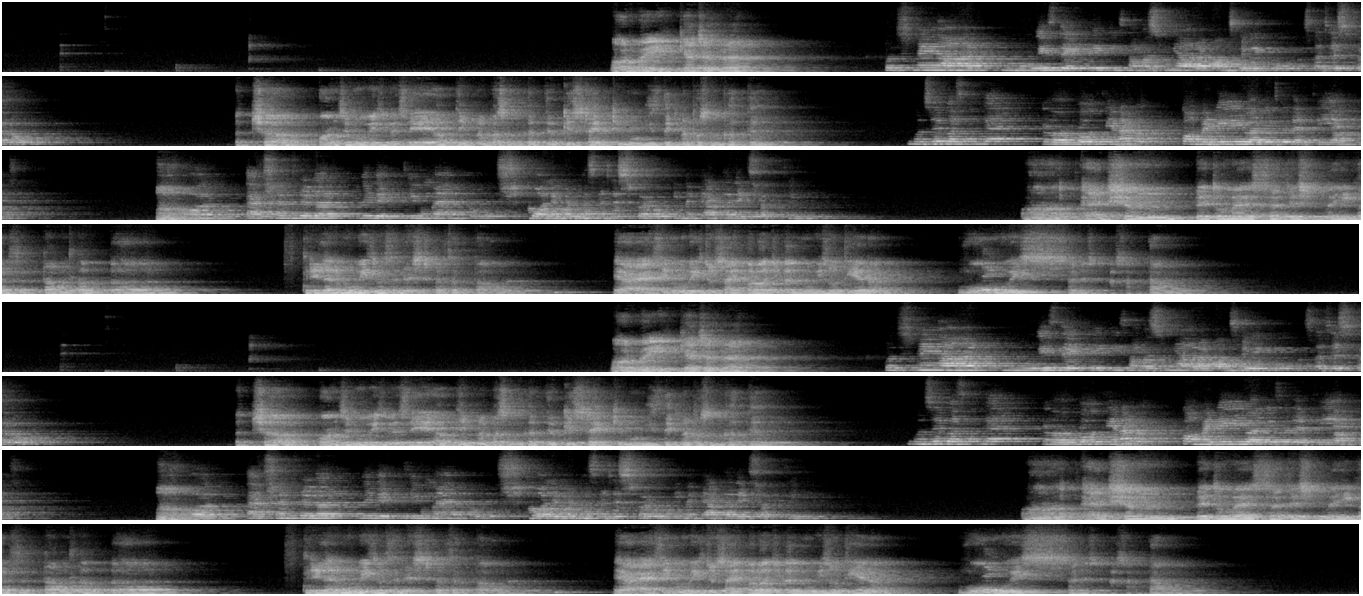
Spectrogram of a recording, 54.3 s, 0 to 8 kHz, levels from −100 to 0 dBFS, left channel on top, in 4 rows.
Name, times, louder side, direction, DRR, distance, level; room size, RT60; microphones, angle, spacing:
voice 1, 6.1-7.5 16.1-21.2 28.7-29.0 37.4-42.3 43.8-45.9 46.9-49.6 50.3-52.6, equal, 45° left, -4 dB, 2.1 m, -27 dB
voice 2, 8.8-13.8 22.6-23.7 24.0-25.0 25.4-27.1 28.9-35.3 50.4-50.9, left 1 dB, 70° left, -5 dB, 1.6 m, -30 dB
13.0 x 5.7 x 2.3 m, 1.3 s
head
